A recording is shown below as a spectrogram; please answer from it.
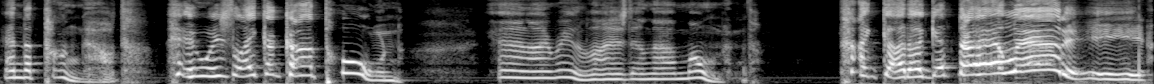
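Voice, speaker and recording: A performer playing a brash, boastful male talk-show host who rambles through a comedy rant, swinging between loud yelling and hushed asides. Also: mid-range voice. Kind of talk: comedic character monologue.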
